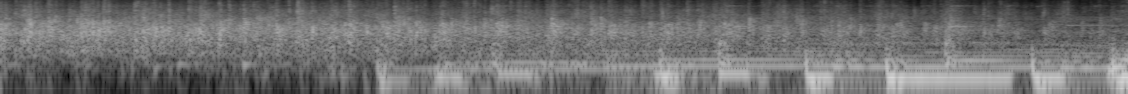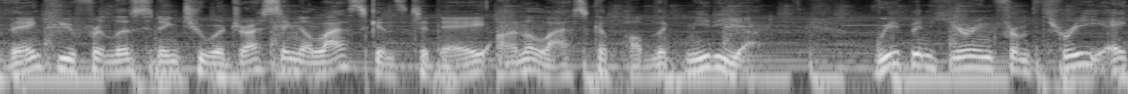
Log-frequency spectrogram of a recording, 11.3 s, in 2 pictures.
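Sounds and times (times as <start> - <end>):
audience applause: 0.0 - 6.0
speech: 5.7 - 11.2.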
